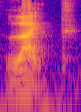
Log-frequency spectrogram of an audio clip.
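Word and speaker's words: light: 등을 얘기하게 돼요인데은 소리 아는 아이 소리가 나고요 gh 금이라고 봐주셔도 돼요 예 소리 내지 않습니다 그다음에 마지막 티가 트 소리 그래서 거는 라이트 라이트라고 읽을 수 있어요 라이트라는 거는 조명 빛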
